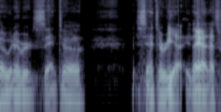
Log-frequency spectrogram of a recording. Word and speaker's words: Santeria: I think sangria or whatever. Santeria.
